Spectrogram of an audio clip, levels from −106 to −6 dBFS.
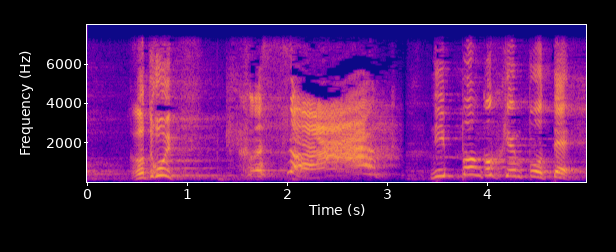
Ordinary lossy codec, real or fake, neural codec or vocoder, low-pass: none; real; none; 7.2 kHz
